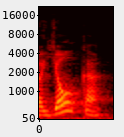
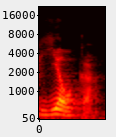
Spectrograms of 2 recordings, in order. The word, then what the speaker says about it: ёлка: В устной же речи все несколько сложнее, потому что мы не можем произнести слово «елка» как «елка», а написать, кстати, можем.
